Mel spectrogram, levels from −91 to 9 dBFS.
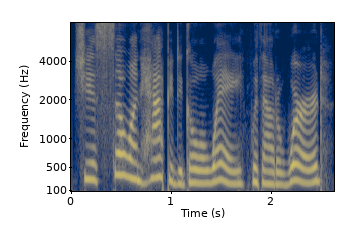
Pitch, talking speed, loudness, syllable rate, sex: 250 Hz, 230 wpm, -17 LUFS, 5.8 syllables/s, female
